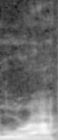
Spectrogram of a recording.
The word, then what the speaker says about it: Lorac: brand is pretty expensive I always say it wrong lorac I believe is how you pronounce it Anastasia I have a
